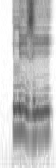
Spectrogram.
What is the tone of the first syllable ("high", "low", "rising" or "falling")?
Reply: falling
